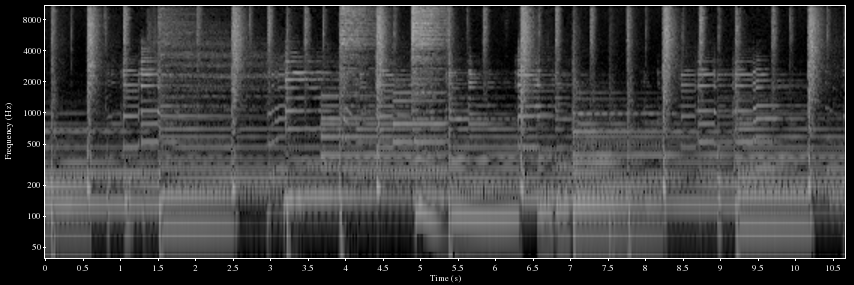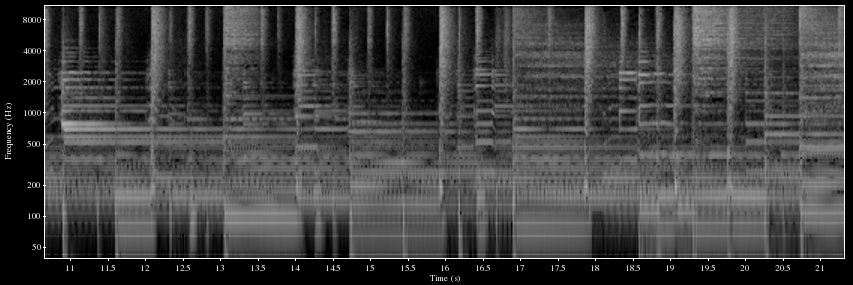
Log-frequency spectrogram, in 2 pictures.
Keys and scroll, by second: 5.7 Escape, 7.7 Escape, 15.5 Escape.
